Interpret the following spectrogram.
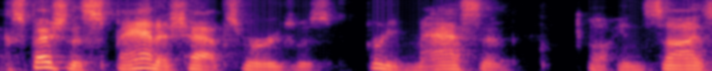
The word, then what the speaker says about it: Habsburg: of course, of the Habsburgs. But the Habsburgs, they say the name Habsburg. It's spelled different ways. You'll see it spelled with a P, also Hap, like HAP, Habsburgs.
